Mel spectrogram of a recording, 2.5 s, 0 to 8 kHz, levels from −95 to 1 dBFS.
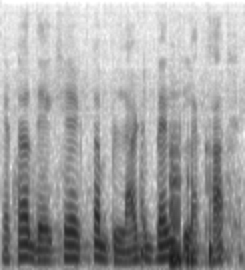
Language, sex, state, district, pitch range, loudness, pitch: Bengali, male, Tripura, West Tripura, 120-145 Hz, -17 LUFS, 130 Hz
